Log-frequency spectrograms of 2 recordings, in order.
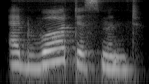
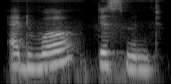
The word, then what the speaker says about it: advertisement: sound so it will be how we will pronounced advertisement advertisement advertisement and informally it is called as advert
